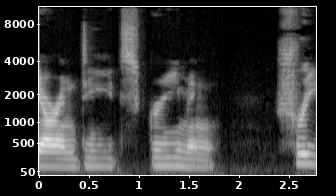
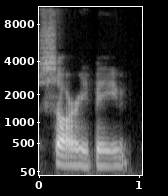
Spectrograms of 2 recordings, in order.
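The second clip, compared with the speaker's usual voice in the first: whispered, quieter; 5 dB quieter than usual. A mother embracing her daughter and apologizing: whispering. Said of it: "she whispers".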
